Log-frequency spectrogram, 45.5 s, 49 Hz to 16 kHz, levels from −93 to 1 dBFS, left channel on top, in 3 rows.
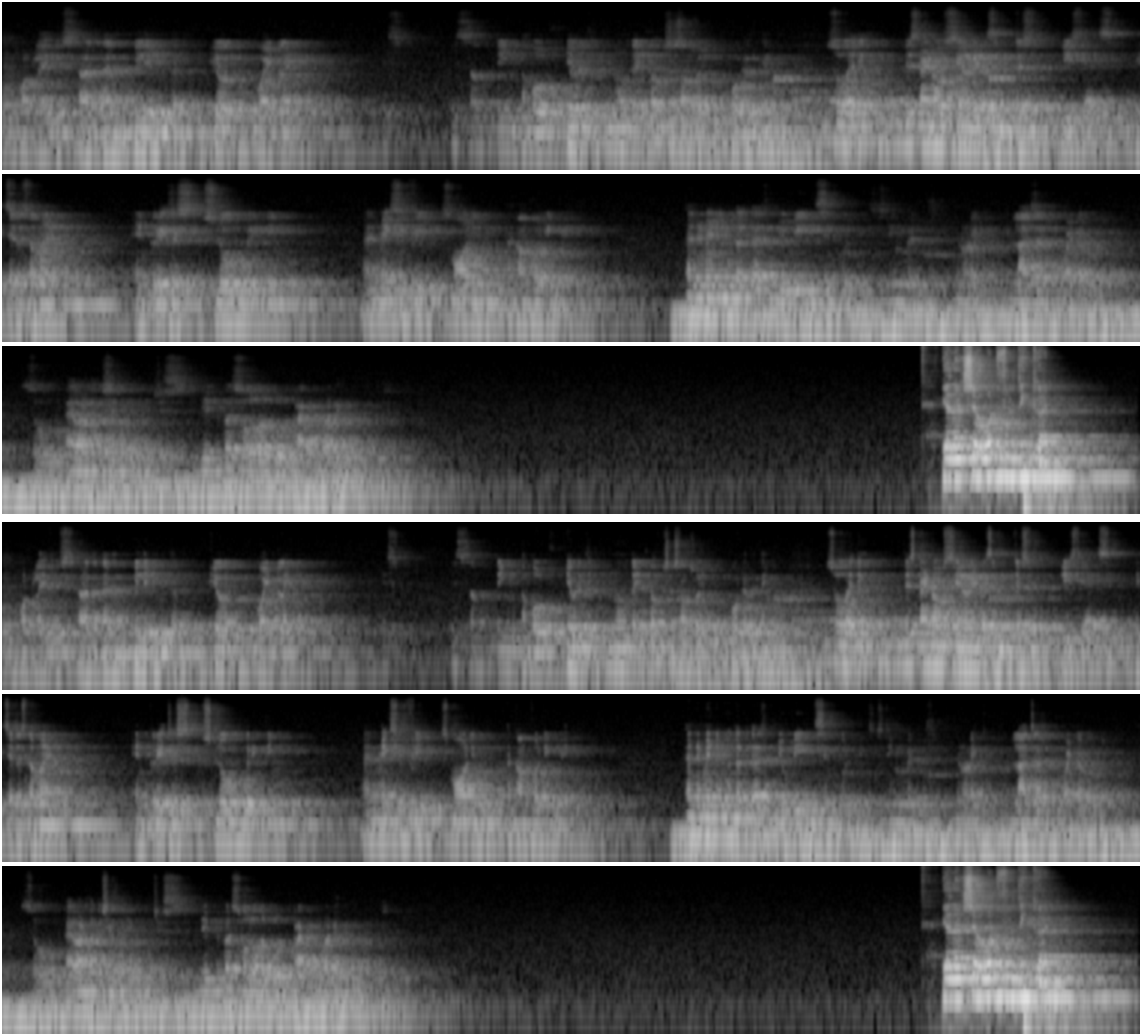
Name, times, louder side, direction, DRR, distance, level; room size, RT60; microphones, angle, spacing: voice 1, 0.2-2.4 2.8-3.1 3.4-3.9 5.1-5.3 6.0-7.3 7.5-10.3 11.0-11.6 11.9-13.8 14.1-14.8 15.2-16.0 16.9-19.0 19.9-20.9 21.2-22.7 24.3-28.2 28.5-29.8 30.7-35.1, equal, 55° right, 0 dB, 5.3 m, -37 dB
sound 1, 7.6-14.7, equal, 50° left, 3.2 m, -45 dB
sound 2, 24.1-35.0, equal, 35° left, 2.1 m, -38 dB
voice 2, 42.6-44.3, left 1 dB, 20° left, 3 dB, 1.2 m, -21 dB
23.0 x 19.5 x 6.8 m, 2.5 s
head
